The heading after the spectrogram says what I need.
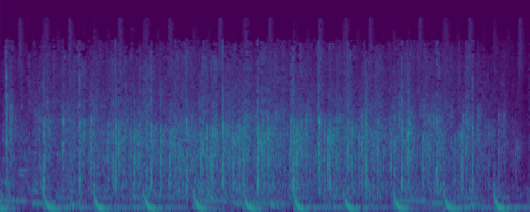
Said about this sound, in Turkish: Güzel valla. Alkış hak ediyor.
